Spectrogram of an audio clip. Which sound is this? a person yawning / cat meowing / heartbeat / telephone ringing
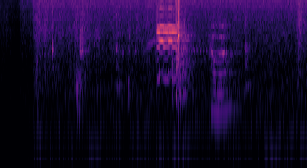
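telephone ringing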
